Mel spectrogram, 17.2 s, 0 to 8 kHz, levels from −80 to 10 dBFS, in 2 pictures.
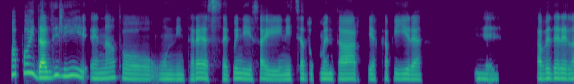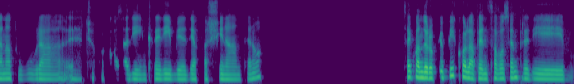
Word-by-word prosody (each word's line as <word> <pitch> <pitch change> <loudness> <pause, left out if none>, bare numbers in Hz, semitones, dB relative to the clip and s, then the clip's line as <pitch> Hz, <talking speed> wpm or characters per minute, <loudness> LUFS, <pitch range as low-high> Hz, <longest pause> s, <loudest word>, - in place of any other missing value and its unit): Ma 250 0 +1
poi 295 +2 +2
dal 160 -4 +9
lì, 225 +8 +1
lì 205 -2 +1
è 145 -1 -1
nato 150 +2 -2 0.5
un 130 -1 -3
interesse, 125 0 0
quindi 140 -3 0
sai, 120 -2 0
inizia 125 +3 -1
a - - -8
documentarti, 130 0 0
a 125 - -3
capire, 130 -2 -1 0.8
quindi, 130 -2 -5 0.5
a 140 - +2
vedere 140 0 +3
la 135 0 0
natura, 125 -1 -5
ehm, 120 -1 -10
cioè - - -16
è - - -46
qualcosa 135 - -12
di 130 0 -4
incredibile, 125 0 -3
di 125 - -8
affascinante, 125 -1 -5
no? 160 +7 -5 2.2
Sai 175 - +2
quando 165 -2 +6
ero 150 -1 +6
più 165 +1 -3
piccola 175 -7 +3
pensavo 140 +1 0
sempre 155 -1 -2
di 125 -2 -1
135 Hz, 130 wpm, -24 LUFS, 125-145 Hz, 2.2 s, dal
